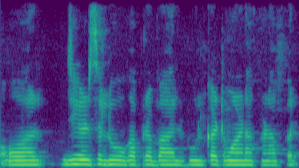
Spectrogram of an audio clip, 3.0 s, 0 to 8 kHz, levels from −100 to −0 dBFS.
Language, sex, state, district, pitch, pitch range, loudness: Garhwali, female, Uttarakhand, Tehri Garhwal, 195 Hz, 190-200 Hz, -26 LUFS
